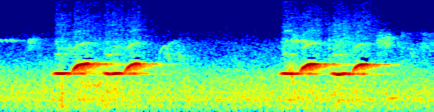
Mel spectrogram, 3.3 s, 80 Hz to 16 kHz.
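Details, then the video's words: Southern Boubou in a garden in the Eastern Cape, South Africa, giving two clear, liquid whistled phrases about 1.7 seconds apart, each a short low note followed by two ringing, slightly rising whistles. "Southern Boubou"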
